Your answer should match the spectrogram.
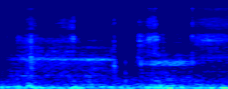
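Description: Near silence: room tone, with faint handling of paper and a playing card on a table.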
